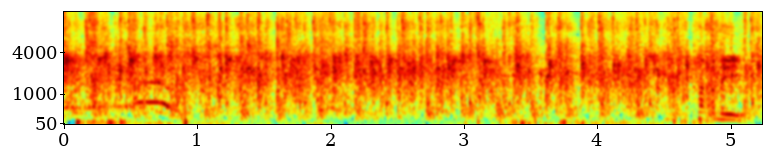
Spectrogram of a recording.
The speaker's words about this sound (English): Well, let's give our awesome panel one loud, proud round of applause.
